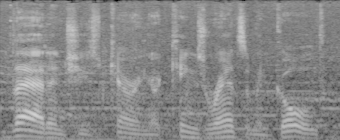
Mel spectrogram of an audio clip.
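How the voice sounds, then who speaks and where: An actor playing a young, roguish, wisecracking adventurer in a video game, with sarcastic, flippant banter. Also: male voice, medium pitch, moderate pace, over music, natural voice. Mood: wry, teasing.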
